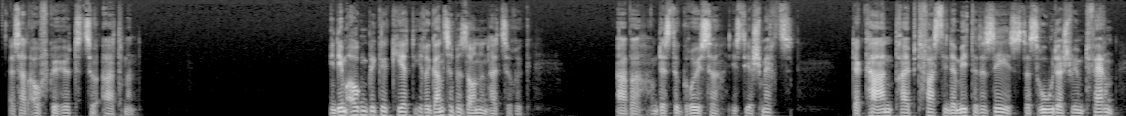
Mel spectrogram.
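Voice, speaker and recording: A man narrating a classic novel as an audiobook, measured and expressive. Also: low voice.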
